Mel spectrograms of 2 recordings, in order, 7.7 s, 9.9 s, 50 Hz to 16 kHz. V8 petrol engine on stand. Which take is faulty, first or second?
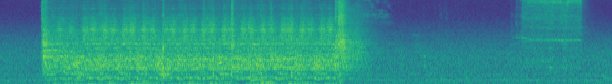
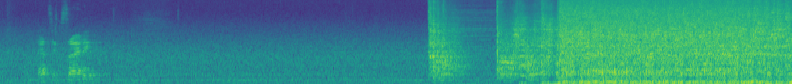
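first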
